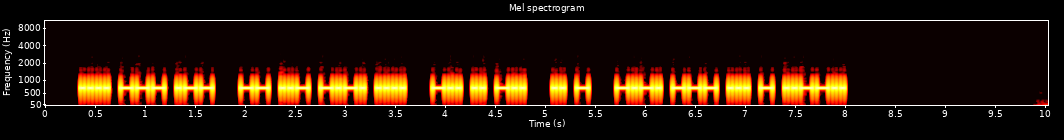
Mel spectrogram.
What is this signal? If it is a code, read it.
Morse code, heard as a keyed tone, about 30 wpm, 700 Hz. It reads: HOW MUCH DID IT COST?
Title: Sentences from Top 1000 Words - Review Part 5 - 30wpm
